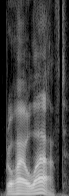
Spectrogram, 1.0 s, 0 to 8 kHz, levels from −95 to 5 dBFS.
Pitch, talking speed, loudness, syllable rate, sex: 105 Hz, 175 wpm, -16 LUFS, 5.8 syllables/s, male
